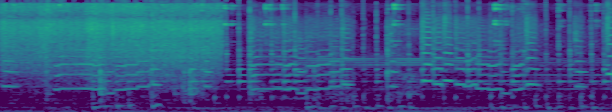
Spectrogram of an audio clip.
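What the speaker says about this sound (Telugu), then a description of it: "ఒకసారి బాగా కలిసేలాగా మిక్స్ చేసుకుంటే మనకి టమాటో రైస్ రెడీ అయిపోతుంది" Tomato rice being stirred and mixed in a hot pan, with a continuous sizzle and scraping of the spoon against the pan, alone and fairly close.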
